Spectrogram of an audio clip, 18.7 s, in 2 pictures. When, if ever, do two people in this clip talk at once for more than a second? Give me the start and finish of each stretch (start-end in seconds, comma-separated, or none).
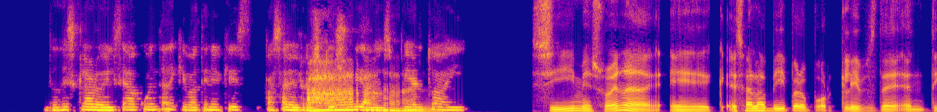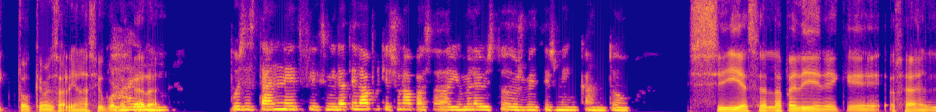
3.1-4.5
